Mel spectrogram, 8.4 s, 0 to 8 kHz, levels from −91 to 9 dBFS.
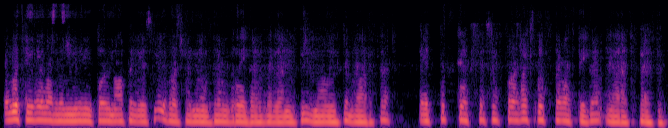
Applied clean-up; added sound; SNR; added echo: neural mask model DeepFilterNet 3.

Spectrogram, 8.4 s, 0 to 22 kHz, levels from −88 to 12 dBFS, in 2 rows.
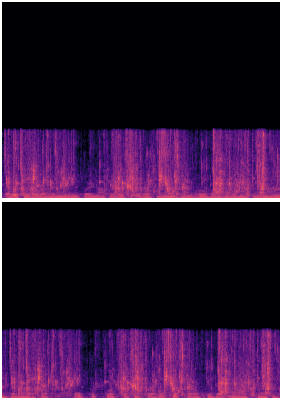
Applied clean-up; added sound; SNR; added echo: none; Bathtub (filling or washing) / Water; -4 dB; reverberation time 2.0 s.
